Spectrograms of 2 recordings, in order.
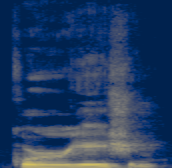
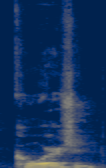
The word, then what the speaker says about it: coercion: withstand pration torture and coration here's what I found what she's always listening she's all coration here's what I found not a word not a word you're the correct pronunciation it's coercion yeah MH that's what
